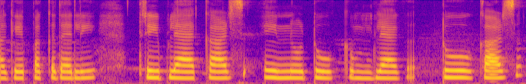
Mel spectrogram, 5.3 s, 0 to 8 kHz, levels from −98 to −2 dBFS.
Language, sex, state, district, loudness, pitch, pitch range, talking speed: Kannada, female, Karnataka, Bidar, -15 LUFS, 235 Hz, 225-245 Hz, 125 wpm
